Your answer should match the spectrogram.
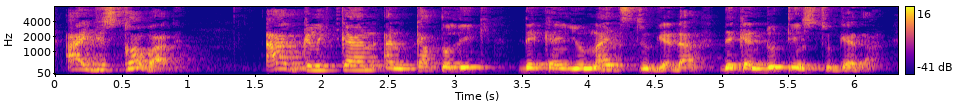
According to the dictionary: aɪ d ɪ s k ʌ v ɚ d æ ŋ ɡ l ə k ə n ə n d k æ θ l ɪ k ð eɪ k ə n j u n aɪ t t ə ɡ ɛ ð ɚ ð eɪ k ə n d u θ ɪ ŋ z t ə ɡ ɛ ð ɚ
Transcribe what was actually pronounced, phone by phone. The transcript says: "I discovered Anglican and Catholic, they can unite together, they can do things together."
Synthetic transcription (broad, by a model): aɪ d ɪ s k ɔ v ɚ d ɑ ɡ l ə k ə n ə n k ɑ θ l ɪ k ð eɪ k ə n j u n aɪ t t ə ɡ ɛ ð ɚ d eɪ k ə n d u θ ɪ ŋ s t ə ɡ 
